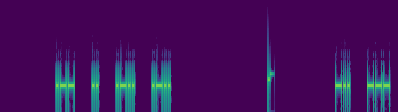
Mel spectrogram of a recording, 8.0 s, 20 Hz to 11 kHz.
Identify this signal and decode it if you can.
Morse code, heard as a keyed tone, about 30 wpm, spaced as for 17 wpm, 700 Hz. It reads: WILL DO
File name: course / 30:10wpm / 115 Lesson 19f - Letter w - Words 30wpm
